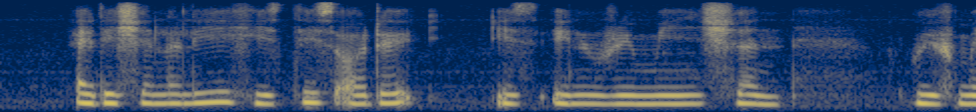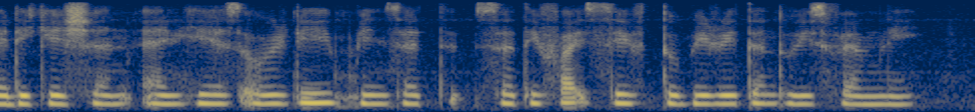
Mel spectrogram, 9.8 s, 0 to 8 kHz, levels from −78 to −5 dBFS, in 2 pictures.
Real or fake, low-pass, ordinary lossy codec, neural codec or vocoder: real; 7.2 kHz; none; none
